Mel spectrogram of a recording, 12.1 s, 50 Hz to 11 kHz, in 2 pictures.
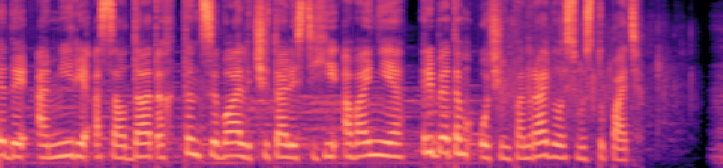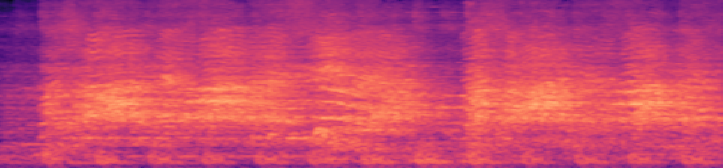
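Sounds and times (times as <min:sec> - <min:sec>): children shouting and cheering: 0:06.3 - 0:12.0.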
